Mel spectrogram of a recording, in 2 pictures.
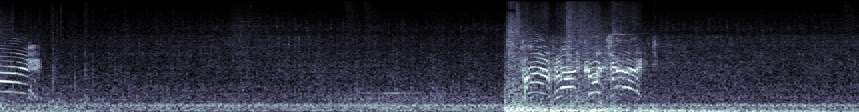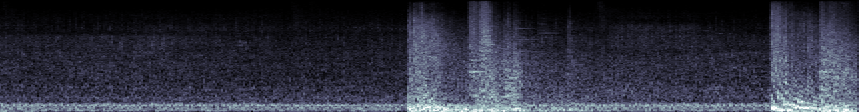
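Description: A low battlefield rumble drones steadily in the background.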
